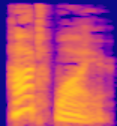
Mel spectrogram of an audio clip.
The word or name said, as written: hot-wire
